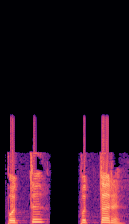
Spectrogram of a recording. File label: "putt", Punjabi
